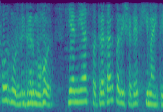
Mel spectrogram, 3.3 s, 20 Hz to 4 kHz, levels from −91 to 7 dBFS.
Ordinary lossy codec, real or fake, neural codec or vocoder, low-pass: AAC, 24 kbps; fake; vocoder, 24 kHz, 100 mel bands, Vocos; 3.6 kHz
